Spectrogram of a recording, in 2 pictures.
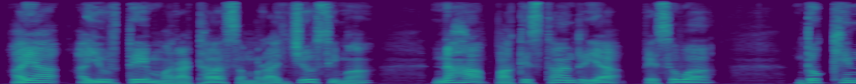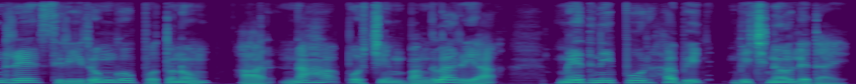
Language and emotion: Santali, neutral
